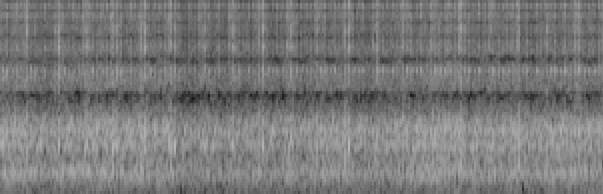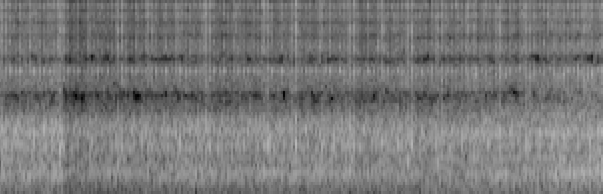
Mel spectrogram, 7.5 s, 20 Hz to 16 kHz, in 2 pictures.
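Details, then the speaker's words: 2005 Honda Odyssey misfiring, running rough: rough idle with a sharp raspy tick about three times a second; front middle spark plug blown out of the head, needs an engine. "So here's what we found on the Honda Odyssey, front middle spark plug. This one's going to need an engine. The spark plug and everything just pulled right out."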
